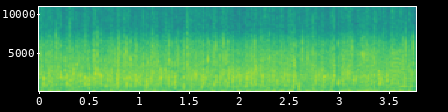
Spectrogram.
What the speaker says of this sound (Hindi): आप सब जोरदार तालियों से स्वागत करें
